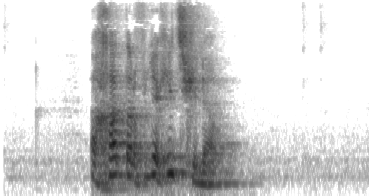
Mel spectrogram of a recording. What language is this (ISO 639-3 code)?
kab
